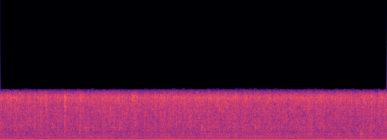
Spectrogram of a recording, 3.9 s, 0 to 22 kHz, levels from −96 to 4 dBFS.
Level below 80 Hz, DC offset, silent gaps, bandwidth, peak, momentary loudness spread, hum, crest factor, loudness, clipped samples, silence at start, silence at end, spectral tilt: -60 dBFS; 3%; none; 8.4 kHz; -8 dBFS; 1 LU; none; 24 dB; -27 LUFS; under 0.1%; 0 s; 0 s; 0.5 dB/octave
